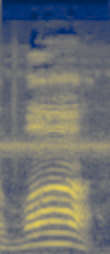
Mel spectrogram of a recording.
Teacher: दांत और ओष्ठ। दांत और ओष्ठ मिल करके यह उच्चारण होता है व।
